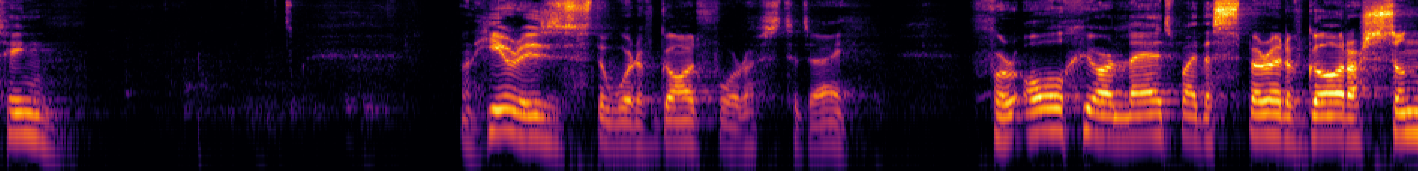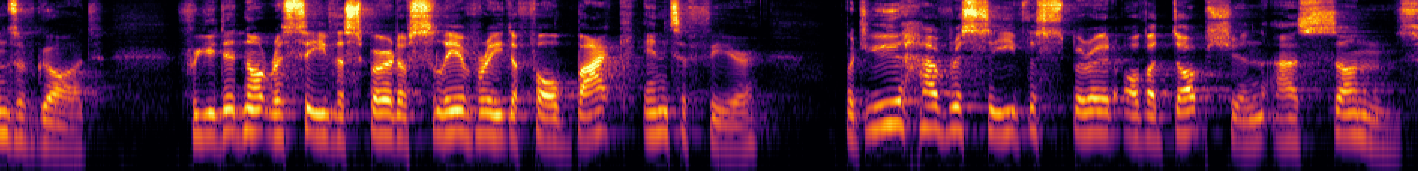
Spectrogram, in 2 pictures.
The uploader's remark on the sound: This is the recording of the Bible readings and sermon from our morning service.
